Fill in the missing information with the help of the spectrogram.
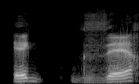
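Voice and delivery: Exercice, slow, the final s silent; slow full word. Shown as a demonstration. Teacher summing up the word Exercice. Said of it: "Donc, je résume".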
